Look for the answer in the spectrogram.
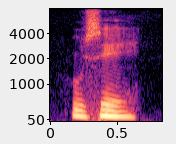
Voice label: "nai usei", Yawa; in front of

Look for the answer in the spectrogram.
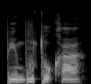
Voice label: "piñbú tuxa", Apatani

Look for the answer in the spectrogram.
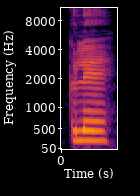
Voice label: "kwle", Apatani

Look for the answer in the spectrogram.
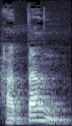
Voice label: Santali Brain

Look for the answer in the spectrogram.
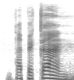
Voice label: "tapekan" thick, Yawa

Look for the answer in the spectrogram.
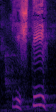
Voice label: "gyish til", tlacolula; carrizo

